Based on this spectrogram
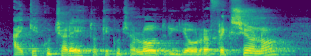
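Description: A man speaks very fast in a fairly high voice with lively intonation. There is noticeable background noise and audible room echo. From Venezuela. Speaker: podcast host. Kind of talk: casual interview. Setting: coworking space.

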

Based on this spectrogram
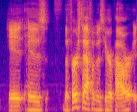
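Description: A man's medium-pitched voice, bright and sharp in tone, at a moderate pace. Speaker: podcast host. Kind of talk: casual chat.

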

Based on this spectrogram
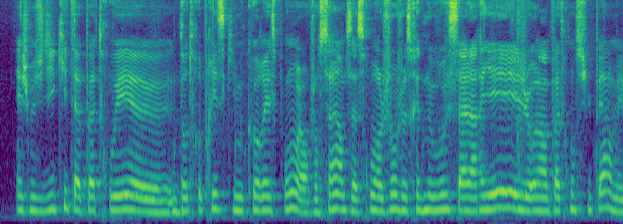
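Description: Her intonation flat and monotone, a woman talks at a very fast pace. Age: 20s. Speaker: fashion brand founder. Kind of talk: casual chat.

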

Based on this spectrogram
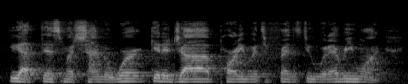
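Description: Speaking at a fairly quick pace, a man uses an ordinary speaking voice at medium pitch. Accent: American. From Waterloo, Iowa. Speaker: father, former wrestler, coach. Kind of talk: interview, casual chat.

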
